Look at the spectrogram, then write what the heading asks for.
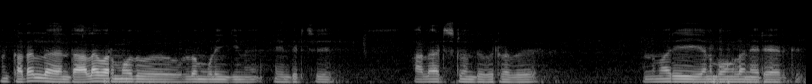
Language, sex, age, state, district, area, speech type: Tamil, male, 30-45, Tamil Nadu, Dharmapuri, rural, spontaneous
